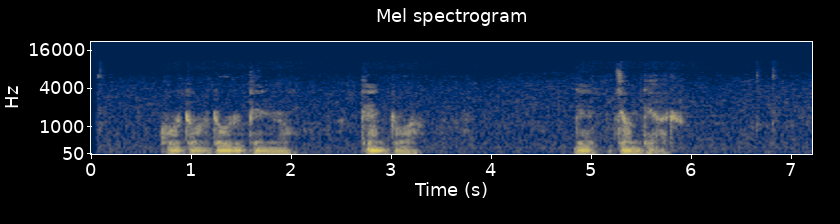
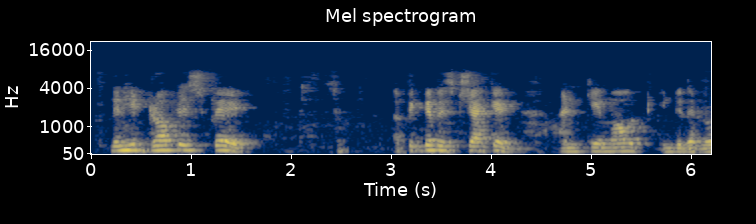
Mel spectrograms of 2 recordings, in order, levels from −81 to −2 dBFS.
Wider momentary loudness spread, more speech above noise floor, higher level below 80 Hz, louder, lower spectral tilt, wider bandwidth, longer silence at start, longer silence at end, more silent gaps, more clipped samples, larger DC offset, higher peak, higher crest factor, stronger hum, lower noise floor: second, 13 LU vs 22 LU; about the same, 31 dB vs 33 dB; first, -38 dBFS vs -62 dBFS; about the same, -24 LUFS vs -23 LUFS; first, -7 dB/octave vs -5.5 dB/octave; first, 10 kHz vs 7.8 kHz; second, 0.05 s vs 0.2 s; first, 0.4 s vs 0 s; neither; neither; neither; about the same, -4 dBFS vs -4 dBFS; about the same, 22 dB vs 20 dB; neither; about the same, -53 dBFS vs -55 dBFS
